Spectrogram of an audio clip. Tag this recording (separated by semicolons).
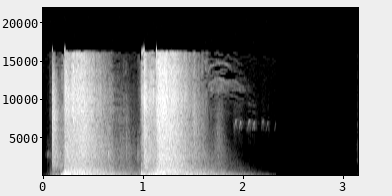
rod; hammer; percussion; bell; industrial; industry; rumble; factory; iron; hit; pipe; metal; shield; scrape; nails; steel; lock; shiny; ting; blacksmith; metallic; impact; clang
